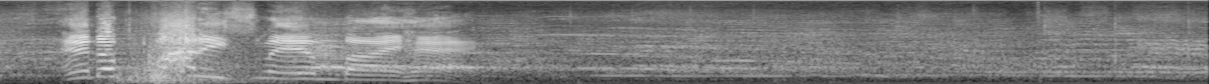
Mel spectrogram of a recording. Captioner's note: crowd cheering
